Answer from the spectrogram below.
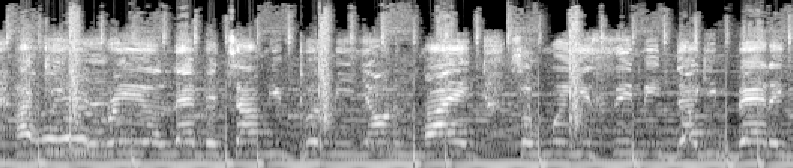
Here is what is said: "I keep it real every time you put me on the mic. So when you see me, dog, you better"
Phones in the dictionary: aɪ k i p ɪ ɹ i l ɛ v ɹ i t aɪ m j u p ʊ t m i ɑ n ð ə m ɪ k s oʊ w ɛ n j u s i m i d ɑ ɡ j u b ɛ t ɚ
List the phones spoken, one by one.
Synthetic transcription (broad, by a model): aɪ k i ɪ ɹ i l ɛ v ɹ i t aɪ m j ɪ p ʊ t m i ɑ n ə m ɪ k s oʊ w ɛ n j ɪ s i m i d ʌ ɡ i b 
